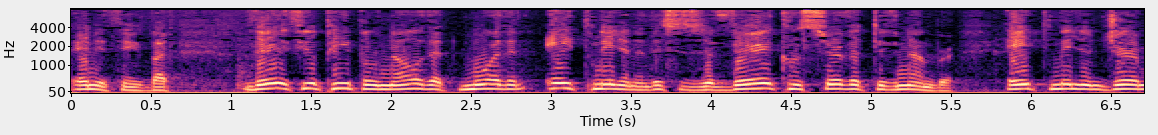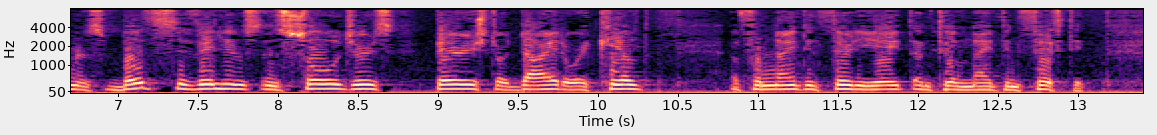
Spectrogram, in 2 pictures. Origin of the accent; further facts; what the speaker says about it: Croatia; English is a second language; specifically in the area where I come from Croatia, or let's say the Danube area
